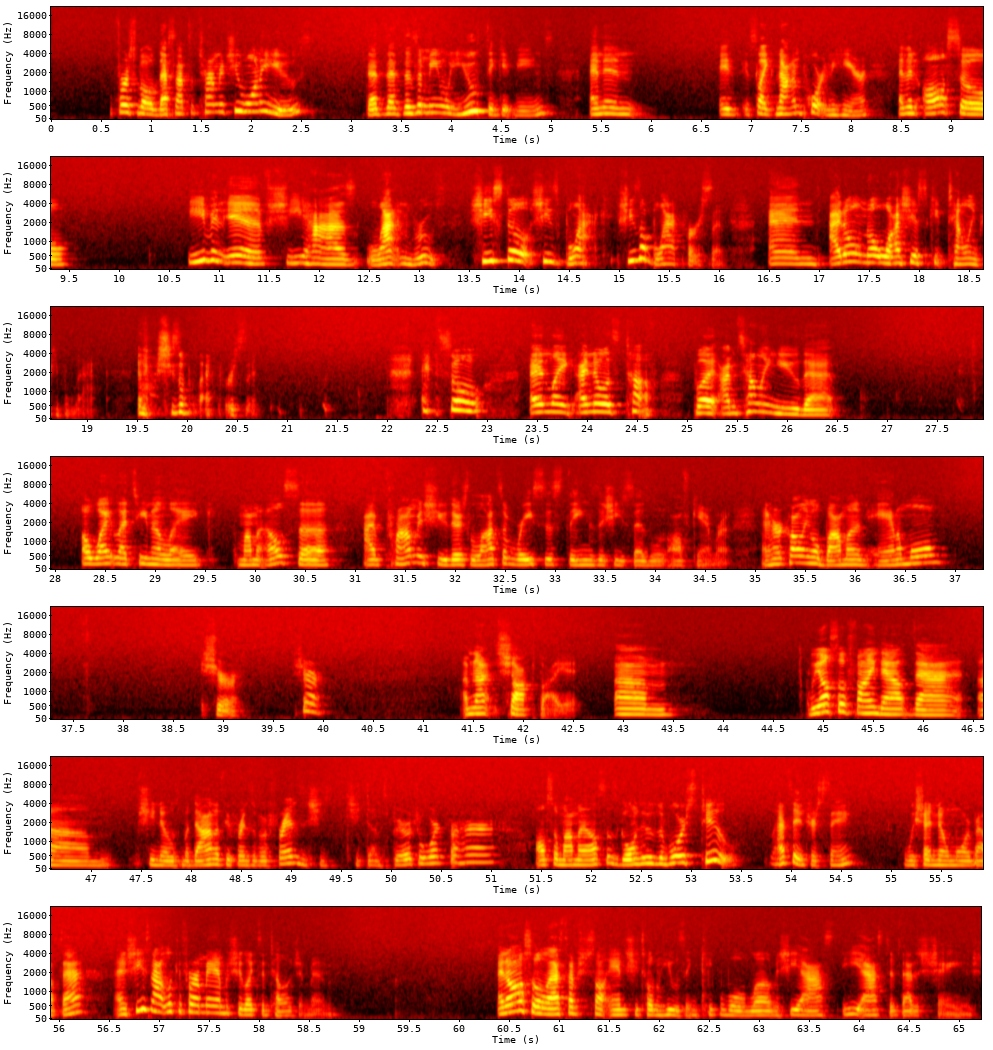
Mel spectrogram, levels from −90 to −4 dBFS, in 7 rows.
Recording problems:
hiss; noticeable; throughout; 15 dB below the speech

